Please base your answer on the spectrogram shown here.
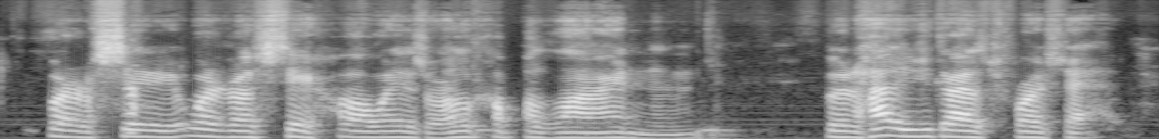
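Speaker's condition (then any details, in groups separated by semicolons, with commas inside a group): Ataxia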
